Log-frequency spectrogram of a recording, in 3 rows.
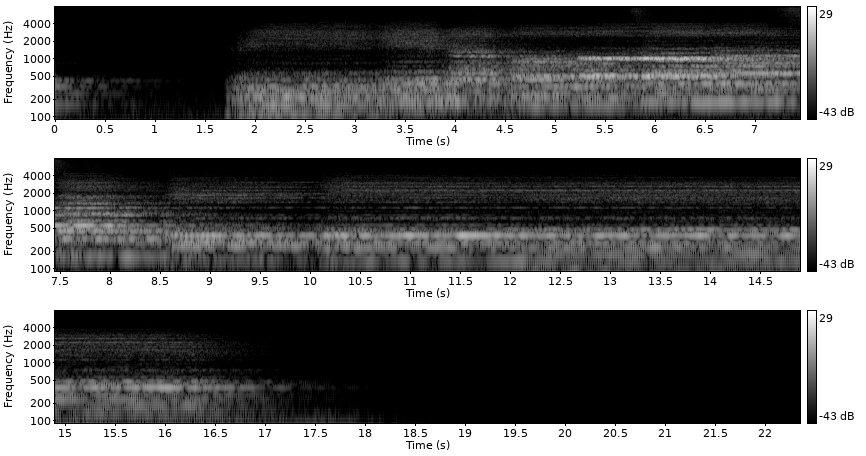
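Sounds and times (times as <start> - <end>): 
Afrikaans choir music in concert for evening prayer: 0.0 - 0.9, 1.6 - 17.9.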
